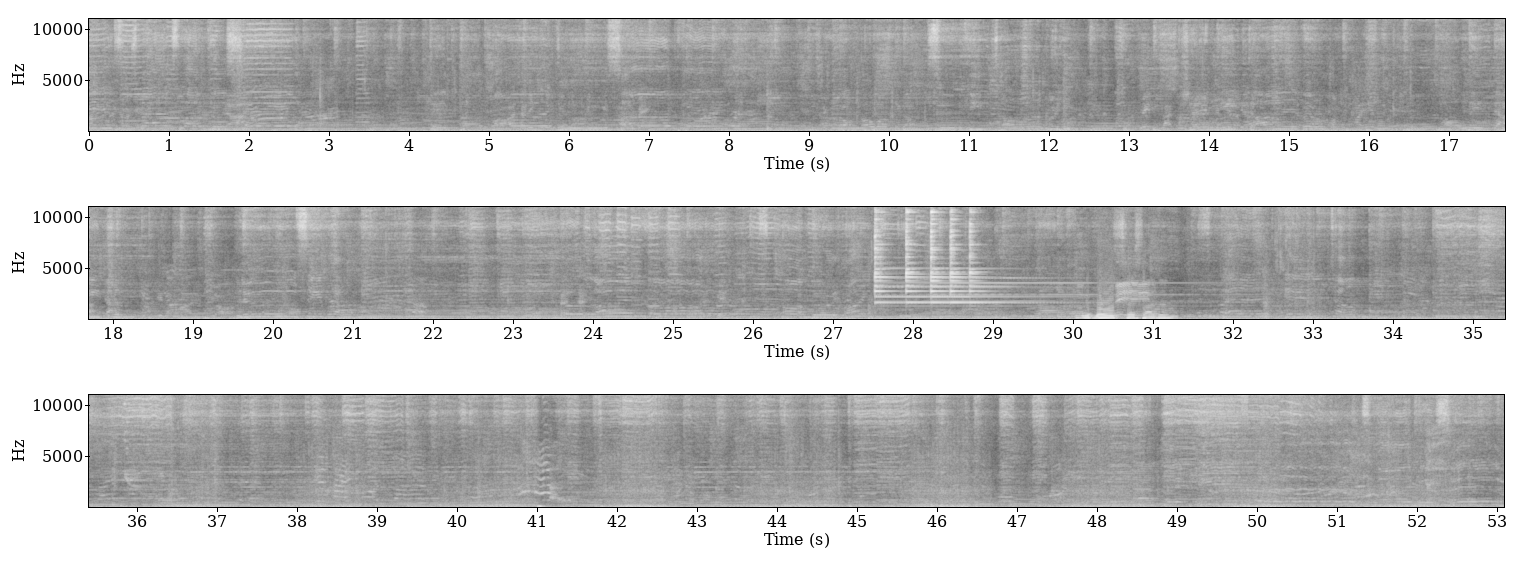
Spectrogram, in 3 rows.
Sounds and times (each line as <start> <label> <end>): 0.0 music 53.0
